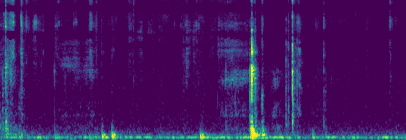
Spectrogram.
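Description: Faint handling of paper cut-outs and card on a craft table: light rustles and small clicks, with one sharper tap about five seconds in.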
